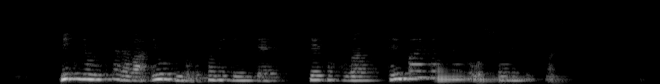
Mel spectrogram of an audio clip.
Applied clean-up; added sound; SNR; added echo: neural mask model DeepFilterNet 3.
